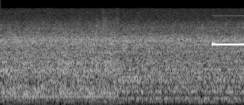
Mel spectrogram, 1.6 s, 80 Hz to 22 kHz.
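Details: Continuity test with a multimeter on a Sony SRF-M35 FM/AM Walkman, checking each pin to the pot's carbon track: steady high-pitched continuous beep starts near the end and holds, confirming a good connection with no break.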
